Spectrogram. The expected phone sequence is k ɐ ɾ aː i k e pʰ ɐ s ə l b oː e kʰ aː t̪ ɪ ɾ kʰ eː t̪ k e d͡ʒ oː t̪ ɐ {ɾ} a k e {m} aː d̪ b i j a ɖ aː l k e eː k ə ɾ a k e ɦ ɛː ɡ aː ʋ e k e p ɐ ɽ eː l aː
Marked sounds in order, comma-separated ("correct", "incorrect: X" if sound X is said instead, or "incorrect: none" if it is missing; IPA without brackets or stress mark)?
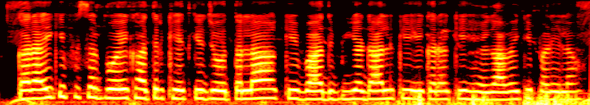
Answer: incorrect: l, incorrect: b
